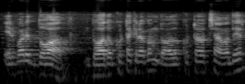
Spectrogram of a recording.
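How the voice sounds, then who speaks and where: A man's voice: mid-range voice, fairly even intonation, normal speed, heavy background noise. A man teaching Arabic letters in an online class, patiently repeating each sound and questioning his students. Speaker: Quran teacher. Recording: dull online call audio.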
